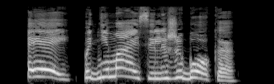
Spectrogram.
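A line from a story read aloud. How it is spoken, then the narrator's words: Loud shout into ear. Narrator (Russian): громко крикнула прямо на ухо Элли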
